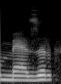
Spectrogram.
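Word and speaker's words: measure: यहाँ देखिए इसको मेज़र, इसको मेज़र पढ़ेंगे, मेज़र नहीं पढ़ना है, मेज़र, मेज़र, मेज़र पढ़ देंगे तो उच्चारण सही नहीं, मेज़र, मेज़र करना मतलब मापना।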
